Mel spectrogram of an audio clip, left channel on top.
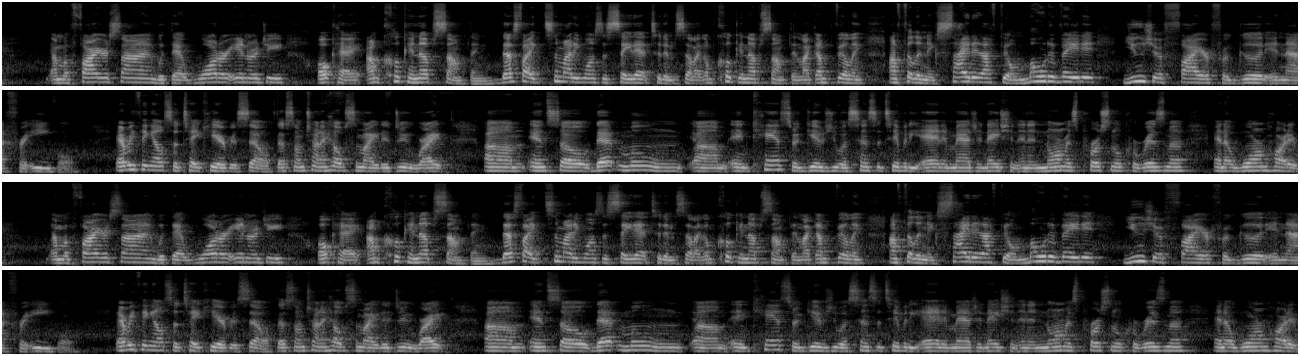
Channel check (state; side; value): normal; both; correlation 0.28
